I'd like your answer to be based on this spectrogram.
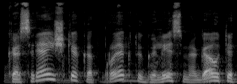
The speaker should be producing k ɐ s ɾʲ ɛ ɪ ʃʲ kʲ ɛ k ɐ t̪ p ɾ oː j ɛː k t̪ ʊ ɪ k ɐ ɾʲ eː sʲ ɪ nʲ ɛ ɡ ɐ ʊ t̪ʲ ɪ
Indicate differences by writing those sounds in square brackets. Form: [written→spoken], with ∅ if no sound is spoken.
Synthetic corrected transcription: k ɐ s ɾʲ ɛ ɪ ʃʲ kʲ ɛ k ɐ t̪ p ɾ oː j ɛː k t̪ ʊ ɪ [k→ɡ] ɐ [ɾʲ→lʲ] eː sʲ ɪ [nʲ→mʲ] ɛ ɡ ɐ ʊ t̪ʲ ɪ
